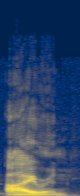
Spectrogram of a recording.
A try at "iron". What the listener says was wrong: It's iron. You're really punching the R through.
